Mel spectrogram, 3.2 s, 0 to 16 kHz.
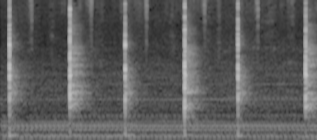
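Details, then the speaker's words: Porsche 996 engine torn down with cylinder head off: six sharp metallic knocks, slightly under two a second, as piston slap in cylinders 5 and 6 scores the cylinder walls. "Both cylinder 5 and cylinder 6 have piston slap, and that has eaten away the wall of the cylinders 5 and 6."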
